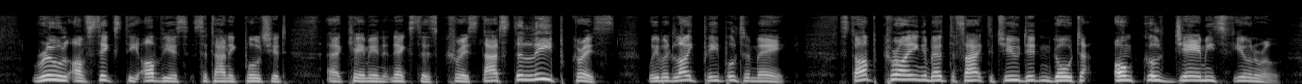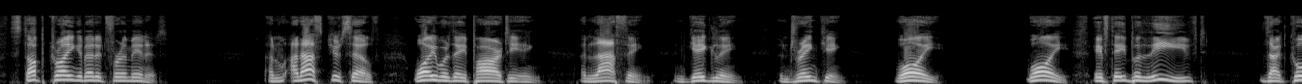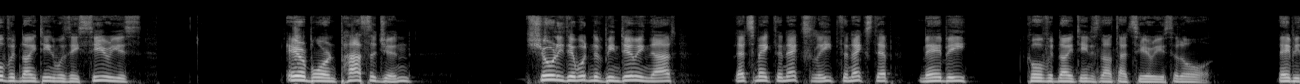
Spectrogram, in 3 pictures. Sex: male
